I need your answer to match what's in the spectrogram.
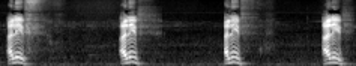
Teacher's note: এই আলিফ শব্দের মাকাম তথা মাখরাজ, তার উচ্চারণের স্থান হচ্ছে জৌফ তথা মুখের খালি জায়গা। মুখের খালি জায়গা হতে এই আলিফ শব্দটি উচ্চারণ হবে।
